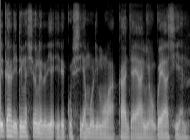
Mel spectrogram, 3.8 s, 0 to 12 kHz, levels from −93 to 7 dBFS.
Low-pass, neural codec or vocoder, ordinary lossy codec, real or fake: 10.8 kHz; autoencoder, 48 kHz, 32 numbers a frame, DAC-VAE, trained on Japanese speech; none; fake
